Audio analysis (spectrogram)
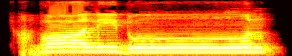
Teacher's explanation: stop کریں گے تو یہ نون کے اوپر جو زبر ہے اس زبر کو نہیں پڑھیں گے، اس کو جزم کے ساتھ پڑھیں گے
